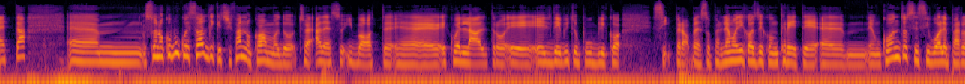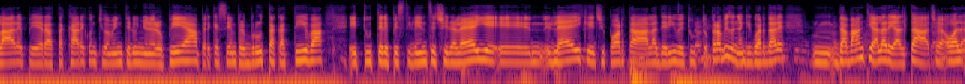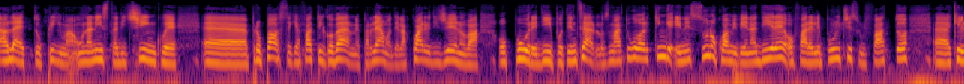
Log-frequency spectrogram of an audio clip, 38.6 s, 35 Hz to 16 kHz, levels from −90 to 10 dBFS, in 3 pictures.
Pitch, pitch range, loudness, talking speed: 180 Hz, 170-205 Hz, -22 LUFS, 175 wpm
